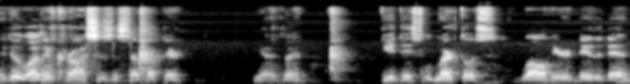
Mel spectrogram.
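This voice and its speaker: A man's fairly low, fry-laden voice in a flat monotone, at a moderate pace with long, frequent pauses. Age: 60s. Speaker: artist and builder. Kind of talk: casual chat.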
